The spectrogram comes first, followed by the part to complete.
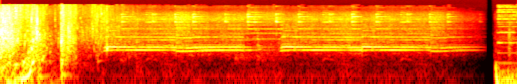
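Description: A loud whoosh dies away in the first second, then a steady two-note whistle-like tone holds with brief breaks and fades out near the end.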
